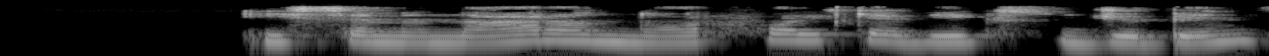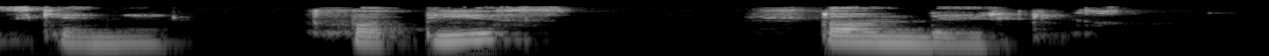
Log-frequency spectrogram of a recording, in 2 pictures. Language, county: Lithuanian, Kaunas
